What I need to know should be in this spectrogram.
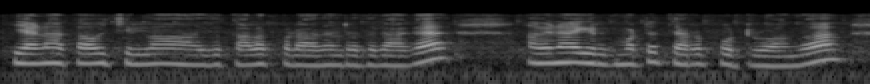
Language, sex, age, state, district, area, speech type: Tamil, female, 60+, Tamil Nadu, Mayiladuthurai, rural, spontaneous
